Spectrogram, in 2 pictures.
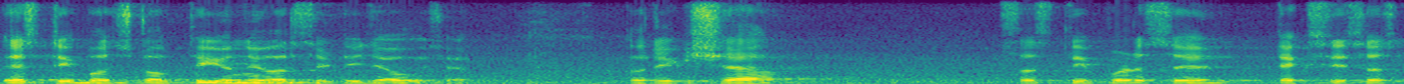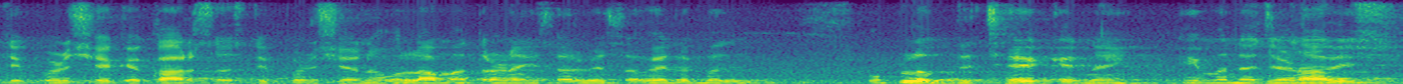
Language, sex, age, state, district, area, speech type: Gujarati, male, 18-30, Gujarat, Rajkot, rural, spontaneous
